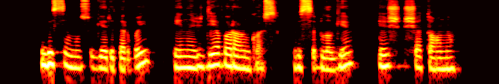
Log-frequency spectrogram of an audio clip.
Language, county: Lithuanian, Vilnius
